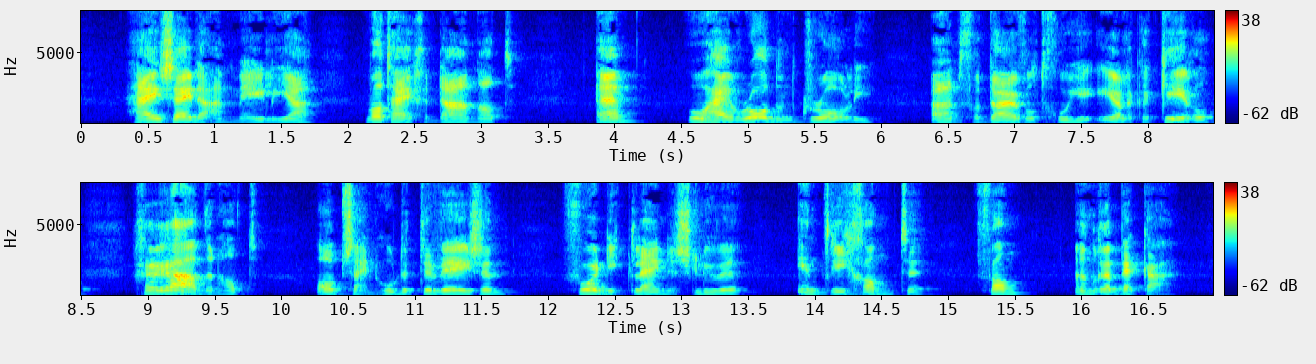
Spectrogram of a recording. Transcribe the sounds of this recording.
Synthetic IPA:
hɛjzɛjdə̰ʔa̰ːmejlia | ʋɑtɦɛjχədaːnɦɑt | ɛn | ɦuɦɛjrɔdənkɹoli | ənvəɹdœɥvəlˠtχujəʔɪːɹləkəkɪːʁəlˠ | χəraːdənɦɑt | ɔpsɛjnɦudətəʋejzən | v̥ʊːɹdiklɛjnəslyʋə | ɪntriχɑntə | v̥ɑn | ənrəbɛka

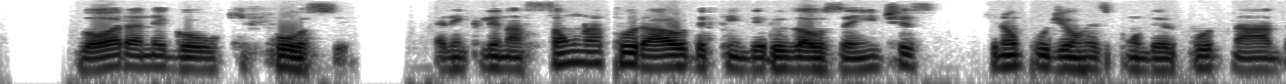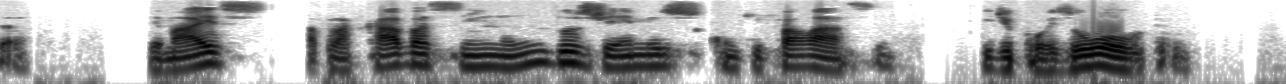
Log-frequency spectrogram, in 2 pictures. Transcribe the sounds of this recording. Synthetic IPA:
flɔɾɐneɡowkɪ̥fosɪ | ɛɾɐĩŋklinasɐ̃w̃nat̪uɾawd̪efẽnd̪eɾʊzawzẽnt͡ʃɪs | kɪnɐ̃w̃pod͡ʒiɐ̃w̃ɦhespõnd̪eɾpoɾnad̪ɐ̰ | d̪̥emajz | aplakavɐsĩũd̪ʊzʒẽmiʊskõkɪfalasɪ | ɪd͡ʒɪpojzʊowt̪ɾʊ

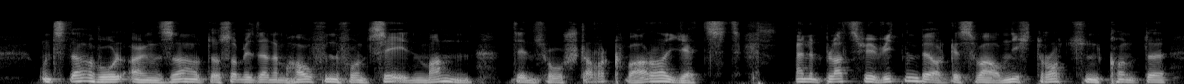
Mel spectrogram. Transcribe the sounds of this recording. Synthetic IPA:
ʔʊntd̥aːvoːlʔaɪnzaːd̥aseːɐmɪtaɪnəmhaʊfn̩fɔnt͡sḛːnmand̥ɛnz̥oːʃta̰ʁkʰvaːʁeːɐjɛt͡st | ʔaɪnənplat͡sfyːɐvɪtn̩bɛɐɡət͡sv̥aːɐnɪçtːʁɔt͡sn̩kʰɔntə

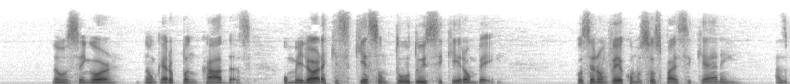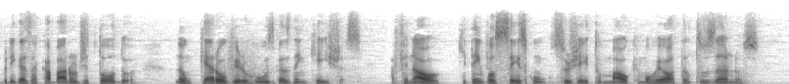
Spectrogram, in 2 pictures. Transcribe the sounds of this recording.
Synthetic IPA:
nɐ̃w̃sẽɲoɾ | nɐ̃w̃kɛɾʊpɐ̃kad̪ɐ̰s | ʊmeʎɔɾɛkɪskesɐ̃w̃t̪ud̪ʊɪsɪkejɾɐ̃w̃bḛ̃j̃ | vosenɐ̃w̃vekõmʊsewspajsːɪkɛɾẽj̃ | ɐzbɾiɡɐzakabaɾɐ̃w̃d͡ʒɪt̪od̪ʊ̰ | nɐ̃w̃kɛɾʊowviɾɦuzɡɐznẽj̃kejʃɐ̥s | ɐfinawkɪt̪ẽj̃vosejskõsuʒejt̪ʊmawkɪmoɦewat̪ɐ̃nt̪ʊzɐ̃nʊ̰s

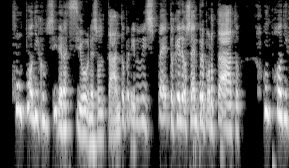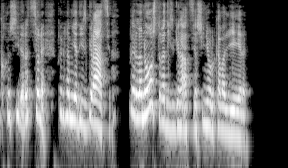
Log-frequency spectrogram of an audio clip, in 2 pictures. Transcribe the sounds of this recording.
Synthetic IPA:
umpɔd̪ikonsid̪eɾat̪sjoːnesolt̪a̰nt̪opeɾilrispɛt̪ːokeleɔsːɛmpɾeport̪aːt̪o | umpʰɔd̪ikʰonsid̪eɾat̪sːjoːneperlamiːad̪izɡɾat̪sːja | perlanɔst̪ɾad̪izɡɾat̪sːjasiɲːorkavaʎːɛːɾe

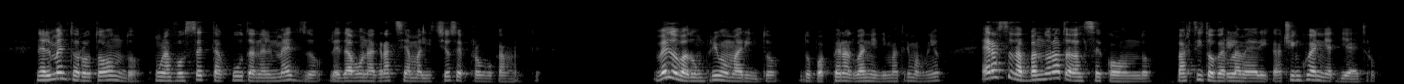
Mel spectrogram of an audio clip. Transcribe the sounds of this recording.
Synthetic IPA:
nelmɛnt̪oɾot̪ond̪o̰unafosːet̪ːaːkuːt̪anelmɛd̪zːolʔḛd̪aːvaunaɡɾat̪sːjamalit̪sːjoːzaepːɾovokant̪e | vɛːd̪ovad̪umpɾiːmomaɾiːt̪o | d̪oːpoapːeːnad̪ueanːid̪imat̪ɾimɔːnjo | ɛːɾast̪aːt̪aːbːand̪onaːt̪ad̪alsekond̪o | part̪iːt̪operlamɛːɾikat͡ʃiŋkweanːiad̪ːjɛːt̪ɾo

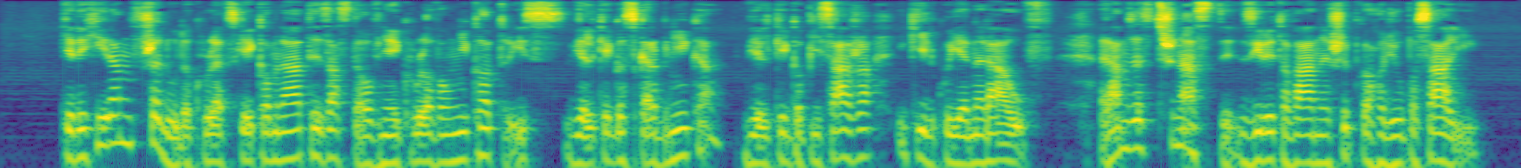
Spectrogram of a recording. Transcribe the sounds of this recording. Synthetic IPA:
kʲɛd̪ɘxiɾamfʂɛd̪wd̪ɔkɾulʔɛ̰fskʲejkɔmnat̪ɘzast̪a̰wvɲejkɾulɔvɔ̃w̃ɲikɔt̪ɾʲḭsvʲjɛlkʲɛɡɔskaɾbɲika̰vʲjɛlkʲɛɡɔpʲisaʐaikʲilkujɡɛnɛɾa̰wṵf | ɾʔa̰mzɛstʂɘnast̪ɘ̰ziɾɘt̪ɔvanɘʂɘpkɔxɔd͡ʑiwpɔsalʲḭ

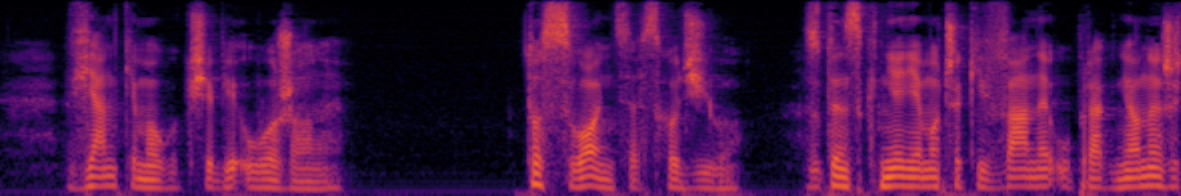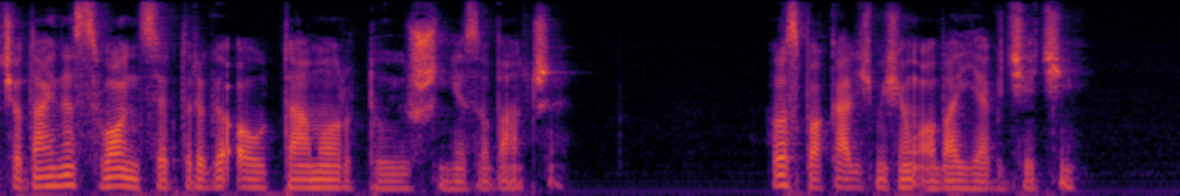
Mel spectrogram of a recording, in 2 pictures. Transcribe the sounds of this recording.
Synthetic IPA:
vʲjaŋkʲɛmɔɡwɛkɕebʲjɛʔuwɔʐɔnɛ | t̪ɔswɔɲt̪sɛfsxɔd͡ʑiwɔ | zut̪ɛ̃w̃skɲeɲɛmɔt͡ʂɛkʲivanɛʔupɾaɡɲɔnɛʐɘt͡ɕɔd̪ajnɛswɔɲt̪sɛkt̪uɾɛɡɔ̰ʔɔwt̪amɔɾt̪ujuʂɲɛzɔba̰t͡ʂɘ | ɾɔspwakalʲiɕmɘɕɛʔɔ̰bajːaɡd͡ʑet͡ɕi

